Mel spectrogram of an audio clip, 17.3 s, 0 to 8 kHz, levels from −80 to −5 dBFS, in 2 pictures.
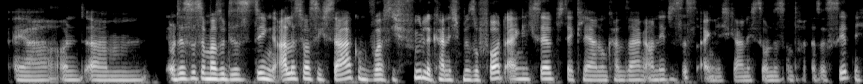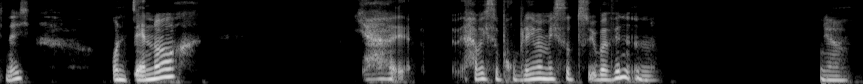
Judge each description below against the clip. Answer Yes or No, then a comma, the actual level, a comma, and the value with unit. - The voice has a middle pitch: Yes, medium, 170 Hz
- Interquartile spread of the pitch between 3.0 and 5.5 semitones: Yes, average, 4.0 semitones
